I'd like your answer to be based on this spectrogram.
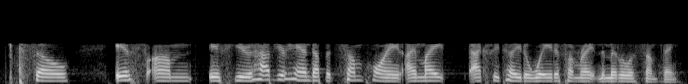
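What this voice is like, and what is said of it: Non-native English accent. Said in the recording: “my accent or my English”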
